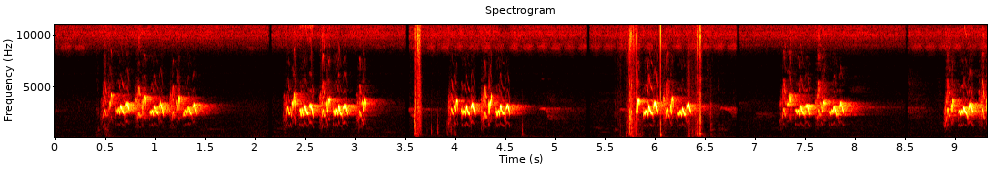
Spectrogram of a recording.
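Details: Sooty-headed bulbul singing steadily, used to lure wild bulbuls: six short chattering whistled phrases, each of several quick notes, repeated about every two seconds, with a few sharp clicks between phrases.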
